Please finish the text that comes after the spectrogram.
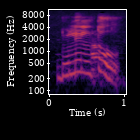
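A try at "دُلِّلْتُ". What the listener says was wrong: Jangan lupa tasdidnya pada lam yang pertama.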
